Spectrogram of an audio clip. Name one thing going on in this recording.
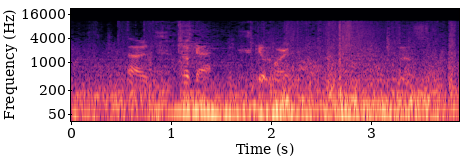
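A large explosion booms with a deep rumble.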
